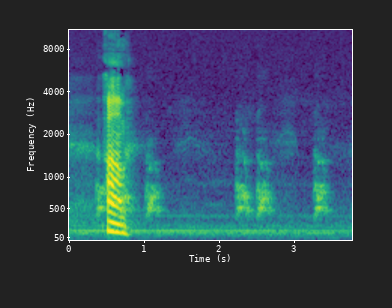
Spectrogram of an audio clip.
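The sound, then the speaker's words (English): A dog gives one loud, sharp bark, followed by several softer, shorter yips and woofs at irregular intervals, against a low steady hum. “My dog is freaking out.”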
